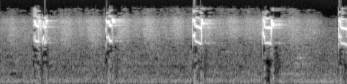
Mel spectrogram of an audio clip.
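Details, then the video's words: Lovebird played so other lovebirds respond and sing ngekek; piercing, scratchy squawks come at uneven gaps of about one second, the first doubled, against a steady hiss. "Burung Lovebird manapun akan nyaut dan ngekek panjang setelah dengar ini"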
